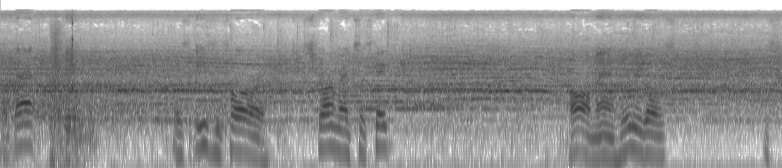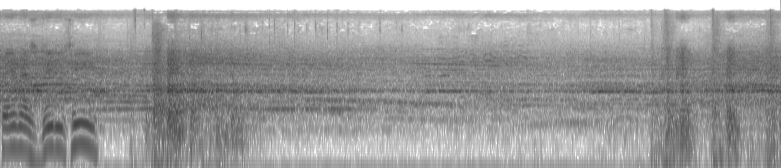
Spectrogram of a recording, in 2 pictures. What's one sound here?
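Bodies thud heavily onto a wrestling ring mat.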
